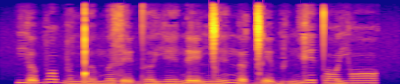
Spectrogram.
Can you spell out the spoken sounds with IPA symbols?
j ə̰˧ b ɔ˦ b ə˨ ŋ͡ǃ ə˨ m ə˧ z ḛ˨ d̪ ə˨ j e˨ n ḛ˦˨ ŋ͡ǀ ɪ˨˦ n ə̰˦ ɡ͡ǀ ḛ˦ b ɪ˨ ŋ ɡ e˦ t̪ ɔ˧ j ɔ˦

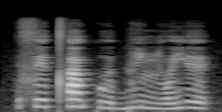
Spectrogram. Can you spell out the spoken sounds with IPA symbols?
s ɪ˦ tʰ a˦ kʷ ɪ˨ b i˦˨ ɲ o˨˦ j ɪ˦˨

